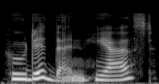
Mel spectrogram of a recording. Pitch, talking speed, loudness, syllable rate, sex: 225 Hz, 190 wpm, -16 LUFS, 3.9 syllables/s, female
